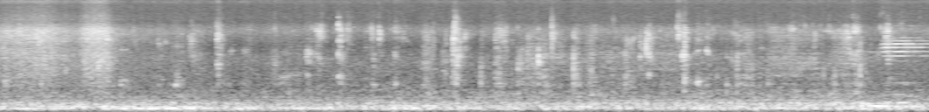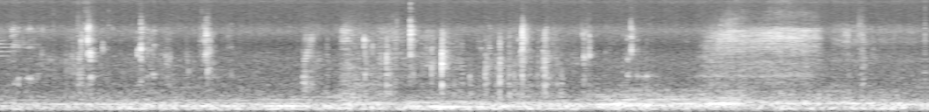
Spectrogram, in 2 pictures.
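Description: Close-miked chewing of a mouthful of yellow rice eaten by hand, with many small wet clicks and smacks, and a louder, crunchier bite near the end.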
